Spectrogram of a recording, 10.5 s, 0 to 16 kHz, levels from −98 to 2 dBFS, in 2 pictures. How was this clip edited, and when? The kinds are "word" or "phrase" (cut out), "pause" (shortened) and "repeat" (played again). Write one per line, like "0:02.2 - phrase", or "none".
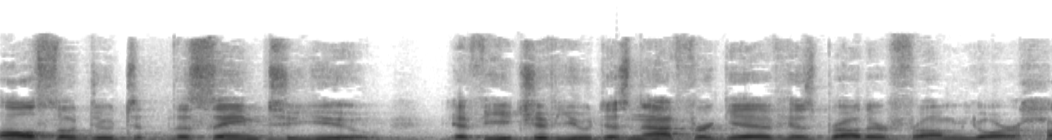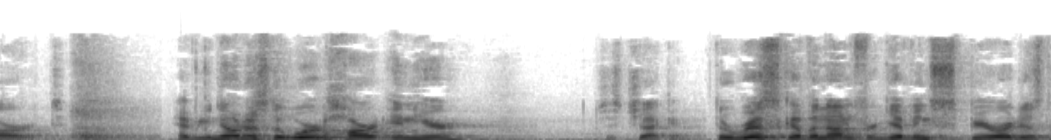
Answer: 0:06.1 - pause
0:07.9 - pause
0:08.8 - pause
